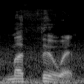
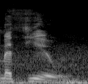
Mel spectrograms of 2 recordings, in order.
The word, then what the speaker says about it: Methuen: me work on that Methuen that is the correct way to say this the town of mathuin not Matthew all right guys here's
